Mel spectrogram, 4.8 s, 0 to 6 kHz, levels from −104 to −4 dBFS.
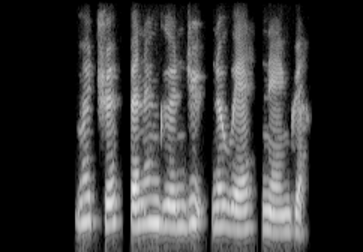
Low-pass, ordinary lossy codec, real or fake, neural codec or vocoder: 5.4 kHz; Opus, 24 kbps; real; none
